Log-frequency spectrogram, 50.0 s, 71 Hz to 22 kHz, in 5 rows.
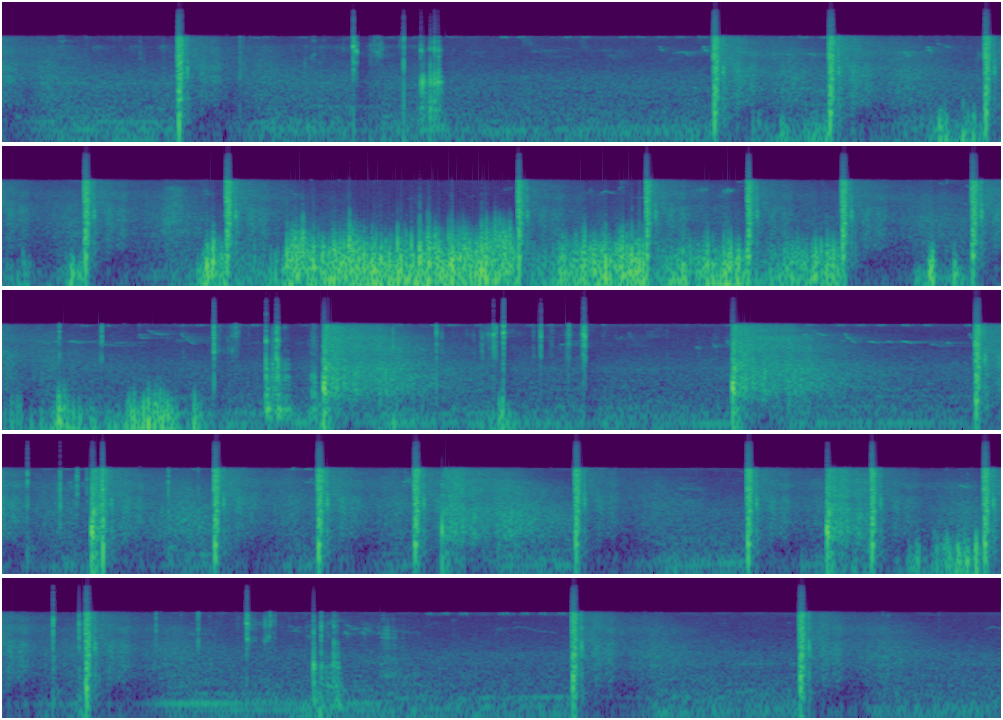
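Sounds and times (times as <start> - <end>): pistol shots: 1.7 - 2.4, 7.1 - 7.6, 8.2 - 9.0, 9.8 - 11.4, 12.2 - 12.7, 15.1 - 15.5, 16.4 - 16.8, 17.4 - 18.9, 19.7 - 20.2, 23.2 - 24.3, 27.3 - 28.4, 29.7 - 36.3, 37.4 - 39.1, 39.8 - 41.4, 45.6 - 46.4, 47.9 - 48.9.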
